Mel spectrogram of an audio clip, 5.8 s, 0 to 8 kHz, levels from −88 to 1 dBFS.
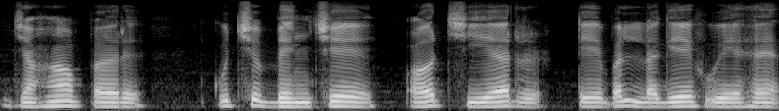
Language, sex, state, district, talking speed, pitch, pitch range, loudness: Hindi, male, Jharkhand, Ranchi, 100 wpm, 125 Hz, 120-140 Hz, -16 LUFS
